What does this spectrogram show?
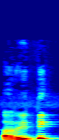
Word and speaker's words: ऋतिक: पण spelling correct येतं काही जण याचा उच्चार रितिक करतात री ती क सो हा पण स्पेलिंग करेक्ट आहे मग तुम्ही म्हणाल मॅडम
